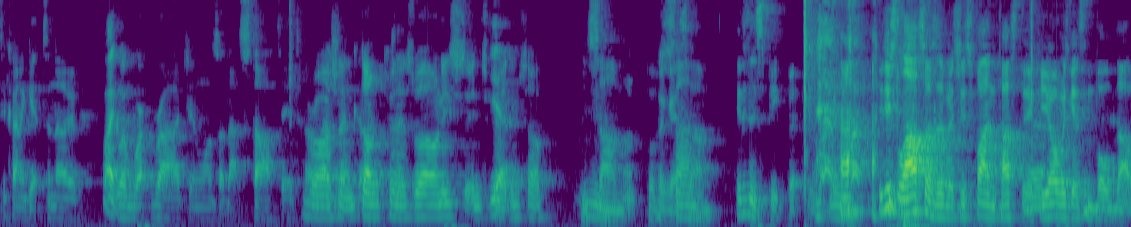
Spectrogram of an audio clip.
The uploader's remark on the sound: On location from the gym.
